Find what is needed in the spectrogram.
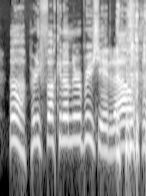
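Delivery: utterly blasé tone. Recounting a favourite movie bit over the radio, imitating Roy's blasé reply. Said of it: "so blasé the way he says it".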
